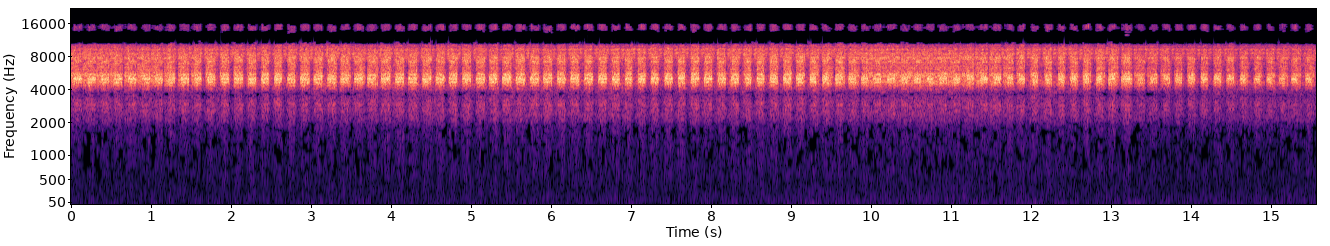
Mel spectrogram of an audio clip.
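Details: In Provence, southern France, cicadas fill a summer scene with a loud, high, sizzling drone. It is finely pulsed in fast, very regular beats and keeps going without pause throughout, easing slightly near the end.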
